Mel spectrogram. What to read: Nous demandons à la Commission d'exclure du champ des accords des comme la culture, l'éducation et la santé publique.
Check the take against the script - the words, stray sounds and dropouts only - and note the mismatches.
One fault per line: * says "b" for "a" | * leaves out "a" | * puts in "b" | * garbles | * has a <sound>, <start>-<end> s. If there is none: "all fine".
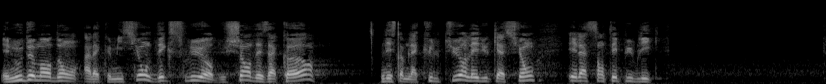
all fine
